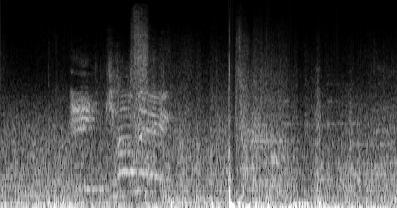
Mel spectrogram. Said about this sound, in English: Field guns took her apart!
